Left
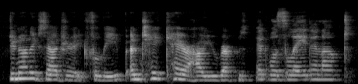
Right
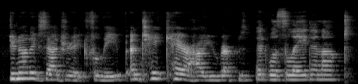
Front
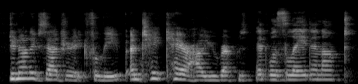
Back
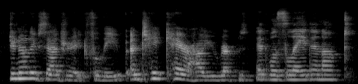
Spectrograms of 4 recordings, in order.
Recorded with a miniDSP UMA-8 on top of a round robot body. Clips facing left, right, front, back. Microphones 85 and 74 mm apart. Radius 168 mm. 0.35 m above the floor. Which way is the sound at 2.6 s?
45° right.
